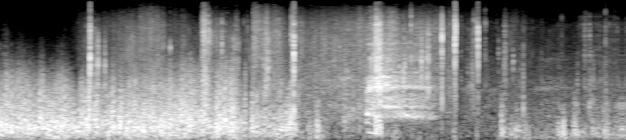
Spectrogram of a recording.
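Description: Strong wind buffets the microphone on a rocky beach at Saltwick Bay in Yorkshire, a continuous roaring gust that eases slightly near the end, with faint crunching steps or handling noises.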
